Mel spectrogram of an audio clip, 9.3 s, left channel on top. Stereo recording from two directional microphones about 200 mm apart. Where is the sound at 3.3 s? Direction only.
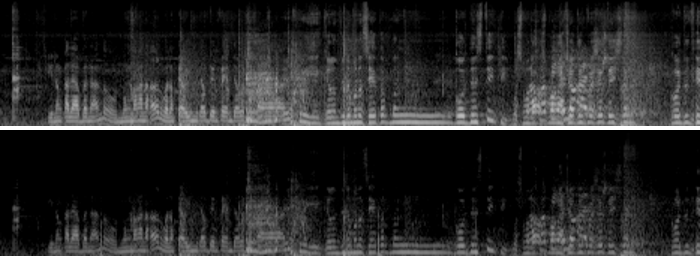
45° right (ahead or behind).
